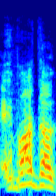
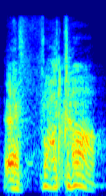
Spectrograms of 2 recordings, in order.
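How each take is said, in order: First: The middle consonants are the b and d sounds. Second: The middle consonants are the p and t sounds. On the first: The speaker calls it wrong. "발음을 좀 강하게 소리 주다 보니까" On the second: The speaker calls it right. "이렇게 말해야 되는데"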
